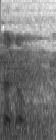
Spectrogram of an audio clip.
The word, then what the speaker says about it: ت: বলেন সহি করে বলেন জিভের ডগা উপরে দাঁতের গোড়া তা তা তা তা কয় নুক্তা কয়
